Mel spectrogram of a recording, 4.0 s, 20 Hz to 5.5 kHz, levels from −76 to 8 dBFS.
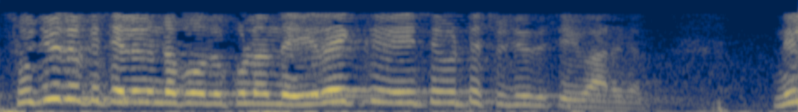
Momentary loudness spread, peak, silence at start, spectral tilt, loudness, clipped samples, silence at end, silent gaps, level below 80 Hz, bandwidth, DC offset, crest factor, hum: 12 LU; -2 dBFS; 0 s; -8.5 dB/octave; -17 LUFS; under 0.1%; 0 s; none; -38 dBFS; 4.1 kHz; under 0.1%; 16 dB; none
